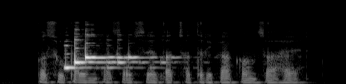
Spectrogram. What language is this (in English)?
Magahi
